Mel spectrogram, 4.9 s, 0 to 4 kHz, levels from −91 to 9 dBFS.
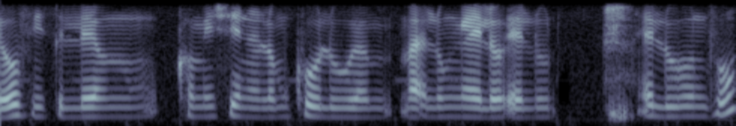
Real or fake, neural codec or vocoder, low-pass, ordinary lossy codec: real; none; 3.6 kHz; none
